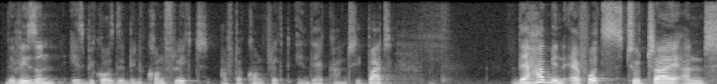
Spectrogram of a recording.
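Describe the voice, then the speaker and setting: A man with a Kenyan English accent hosting a studio talk show, measured and searching in his phrasing. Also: mid-range voice, very animated.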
